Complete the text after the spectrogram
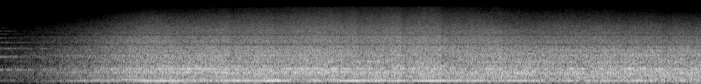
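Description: An electric locomotive roars past close by with a loud, humming engine.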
